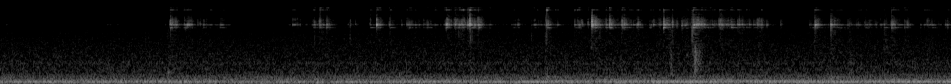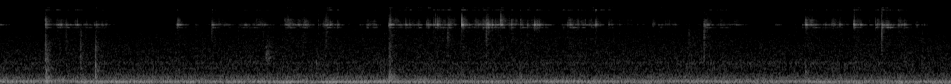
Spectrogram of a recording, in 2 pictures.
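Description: Cat wand toy jingling and rattling in short, irregular bursts as it is jerked about on its string and batted by the cat, over a steady low hum.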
